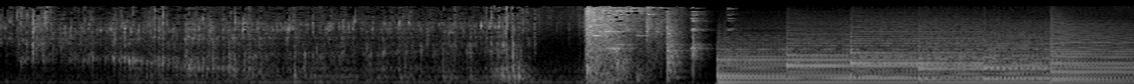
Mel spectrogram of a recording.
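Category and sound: impact, glass breaking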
